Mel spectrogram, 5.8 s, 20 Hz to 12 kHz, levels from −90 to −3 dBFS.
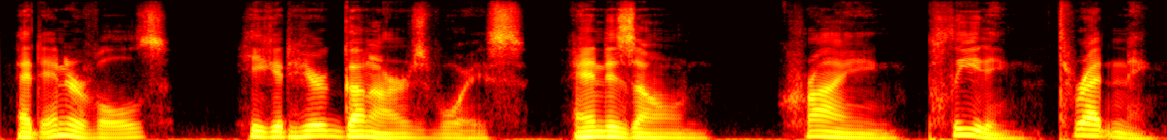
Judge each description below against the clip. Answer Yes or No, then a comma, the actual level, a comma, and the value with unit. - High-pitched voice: No, low, 100 Hz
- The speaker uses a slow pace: Yes, slow, 115 wpm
